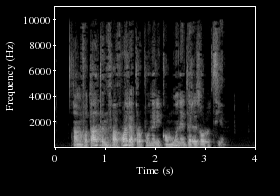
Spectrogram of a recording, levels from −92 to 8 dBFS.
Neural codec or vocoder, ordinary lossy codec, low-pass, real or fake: vocoder, 44.1 kHz, 128 mel bands every 256 samples, BigVGAN v2; AAC, 32 kbps; 9.9 kHz; fake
